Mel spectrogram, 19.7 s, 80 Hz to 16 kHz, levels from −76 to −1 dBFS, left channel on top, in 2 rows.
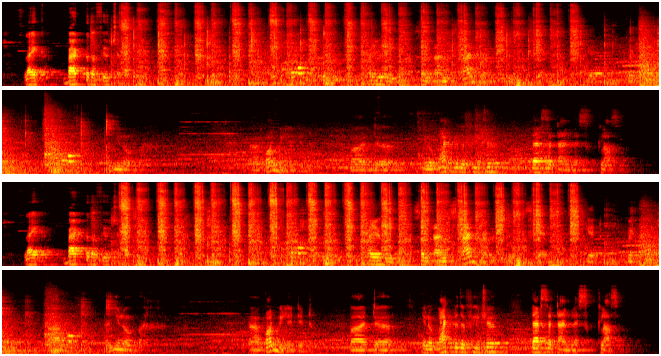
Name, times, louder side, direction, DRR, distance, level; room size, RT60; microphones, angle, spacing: voice 1, 0.3-0.7 0.9-1.8 2.4-2.5 4.3-4.7 10.8-11.0, left 3 dB, 25° left, 8 dB, 0.6 m, -28 dB
sound 1, 1.3-18.1, left 2 dB, 70° left, 0.9 m, -39 dB
sound 2, 1.3-11.6, left 2 dB, 55° left, 1.8 m, -38 dB
Scissors, 1.7-8.7, right 5 dB, 20° right, 0.3 m, -28 dB
voice 2, 5.5-8.4 8.8-9.0 9.3-9.5 10.5-10.8 11.4-12.3 13.5-14.4 15.1-15.8 16.2-19.2, right 3 dB, 65° right, 9 dB, 0.7 m, -32 dB
6.6 x 6.5 x 4.0 m, 0.90 s
head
